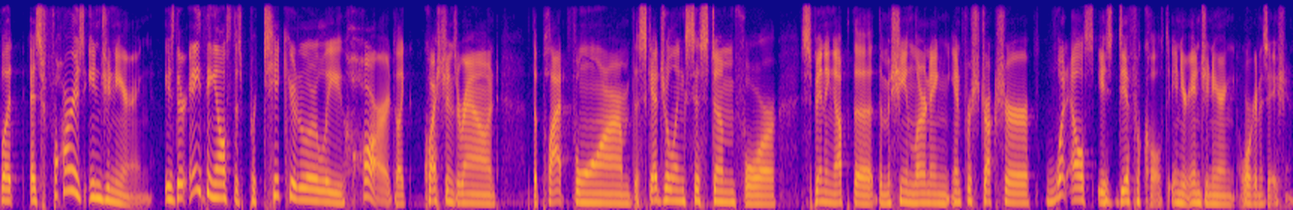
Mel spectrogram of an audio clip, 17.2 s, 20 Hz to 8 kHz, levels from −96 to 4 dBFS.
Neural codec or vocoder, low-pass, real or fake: none; 7.2 kHz; real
